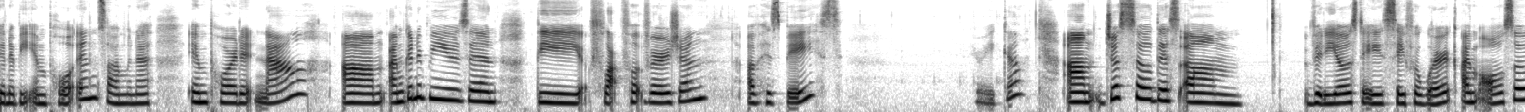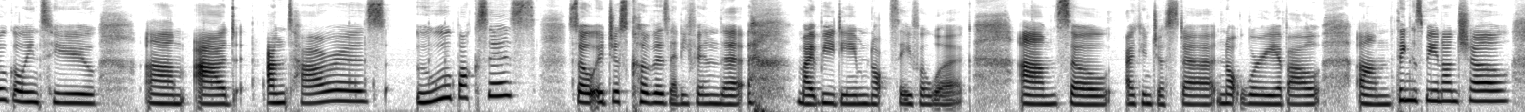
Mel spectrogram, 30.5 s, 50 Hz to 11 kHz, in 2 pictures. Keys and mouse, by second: 0.9 click, 10.3-10.8 middle drag, 14.4 click, 26.0-26.4 shift+middle drag, 26.7 shift+middle drag, 27.1-27.5 middle drag, 27.9 shift+middle click, 28.2 middle click.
